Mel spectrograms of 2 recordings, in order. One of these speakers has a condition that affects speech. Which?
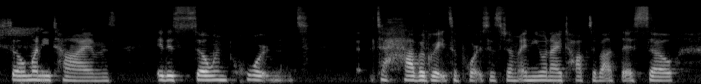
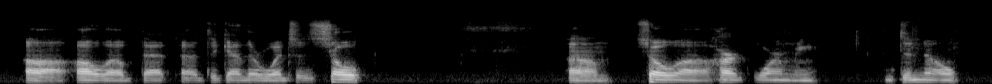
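The second: ALS; leg onset, later arm weakness; diagnosed about six years after onset, speech issues three-four years.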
